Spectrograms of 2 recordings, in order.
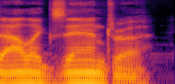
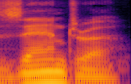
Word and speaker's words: Xandra: You can say it the way I just did, or as Alexandra, but I listened to the way that Alexandra herself preferred it to be pronounced.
